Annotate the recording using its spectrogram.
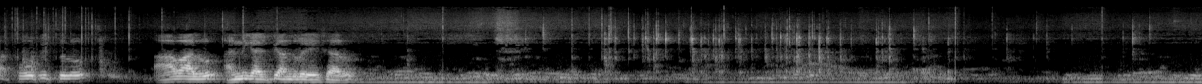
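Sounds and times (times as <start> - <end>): seeds crackling in hot oil: 0.0 - 12.0.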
